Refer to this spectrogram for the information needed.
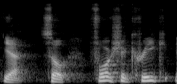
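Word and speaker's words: Fourche: Forsha.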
